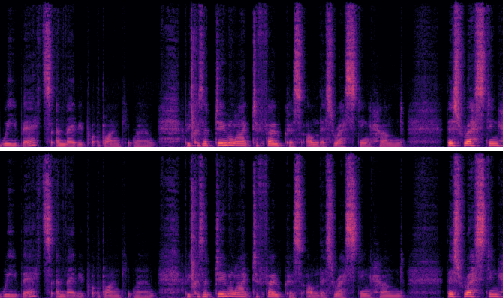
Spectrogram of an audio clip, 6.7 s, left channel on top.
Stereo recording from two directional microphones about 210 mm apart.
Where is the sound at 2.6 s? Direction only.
45° left (ahead or behind).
